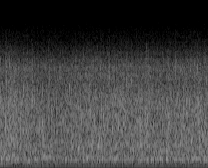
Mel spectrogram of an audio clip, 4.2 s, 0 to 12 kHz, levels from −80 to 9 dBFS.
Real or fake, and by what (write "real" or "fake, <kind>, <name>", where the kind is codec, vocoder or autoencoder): real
